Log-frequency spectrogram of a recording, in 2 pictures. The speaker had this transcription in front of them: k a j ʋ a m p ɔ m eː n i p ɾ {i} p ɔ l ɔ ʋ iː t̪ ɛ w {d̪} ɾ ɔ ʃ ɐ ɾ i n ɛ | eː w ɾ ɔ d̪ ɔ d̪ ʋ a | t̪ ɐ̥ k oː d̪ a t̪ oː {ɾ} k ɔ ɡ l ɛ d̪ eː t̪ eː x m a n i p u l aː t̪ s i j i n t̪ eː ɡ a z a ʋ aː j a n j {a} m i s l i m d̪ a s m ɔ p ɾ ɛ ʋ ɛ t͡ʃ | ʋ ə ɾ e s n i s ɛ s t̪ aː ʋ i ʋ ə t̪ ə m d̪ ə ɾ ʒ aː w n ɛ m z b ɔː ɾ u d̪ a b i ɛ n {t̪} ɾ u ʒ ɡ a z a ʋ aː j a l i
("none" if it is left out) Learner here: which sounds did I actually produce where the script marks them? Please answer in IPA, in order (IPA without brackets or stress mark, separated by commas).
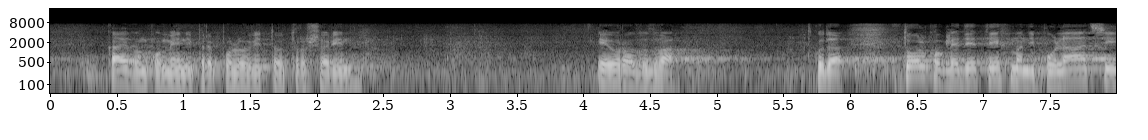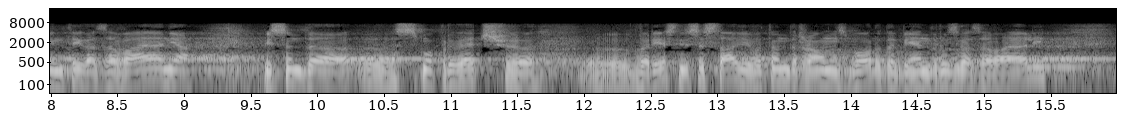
ɛ, t̪, l, a, d̪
